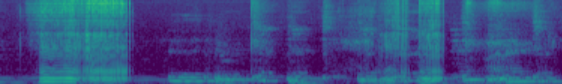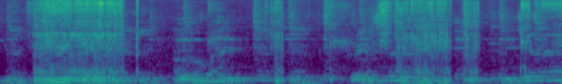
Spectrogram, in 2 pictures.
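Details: Puppy asleep during a movie snoring loudly, about eight snore bursts a minute over background movie music; snoring.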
